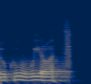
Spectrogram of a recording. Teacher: careful you don't turn the t into a sa, because kuwirat, that becomes a sin.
